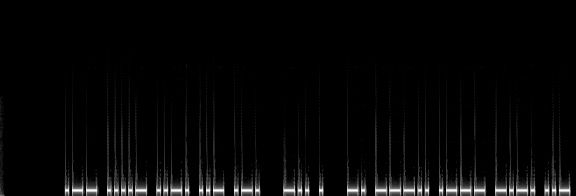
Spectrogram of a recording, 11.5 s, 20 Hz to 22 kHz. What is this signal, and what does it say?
Morse code, heard as a keyed tone, about 17 wpm, 700 Hz. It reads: W4FUR DE N8JCU
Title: USA Callsign DE Callsign - 5 Characters - 17wpm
